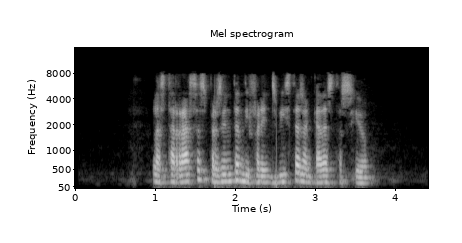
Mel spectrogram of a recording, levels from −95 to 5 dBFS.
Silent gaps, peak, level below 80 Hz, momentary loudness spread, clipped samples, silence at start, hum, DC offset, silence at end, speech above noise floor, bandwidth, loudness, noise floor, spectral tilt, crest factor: none; -2 dBFS; -60 dBFS; 8 LU; under 0.1%; 0.95 s; none; under 0.1%; 0.7 s; 54 dB; 8.4 kHz; -21 LUFS; -74 dBFS; -4 dB/octave; 20 dB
